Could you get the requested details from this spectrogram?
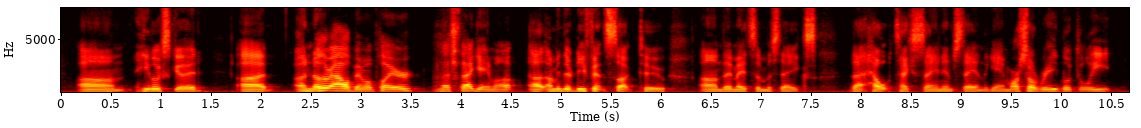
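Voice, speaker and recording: The recording is very clean with a silent background. A man talks at a fairly quick pace in a fairly high pitch, with ordinary pitch variation. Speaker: college football podcast host. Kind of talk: casual chat. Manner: fast; animated.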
